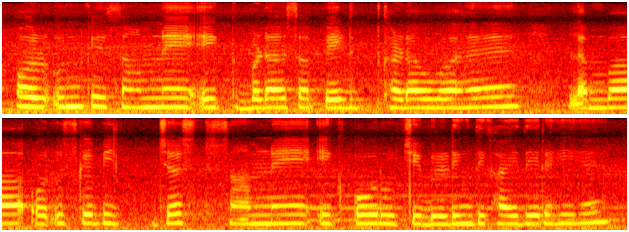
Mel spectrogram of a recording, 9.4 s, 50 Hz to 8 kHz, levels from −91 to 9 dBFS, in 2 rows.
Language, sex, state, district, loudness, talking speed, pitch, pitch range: Hindi, female, Himachal Pradesh, Shimla, -15 LUFS, 155 wpm, 230 Hz, 225-240 Hz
